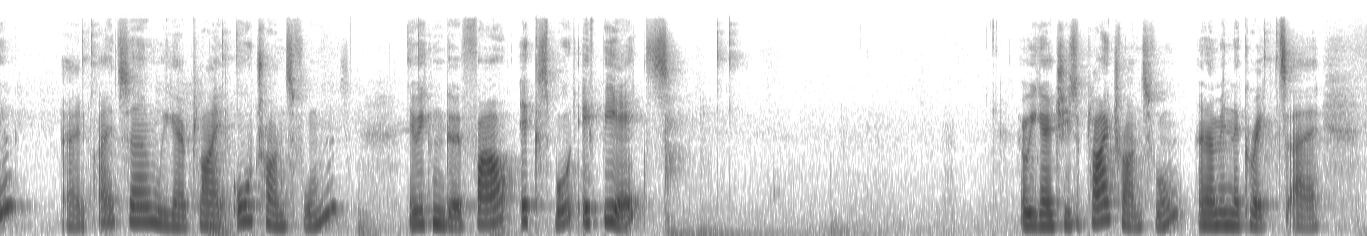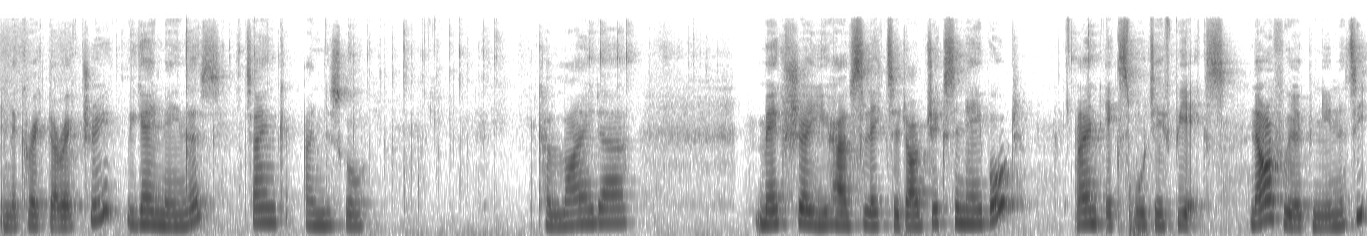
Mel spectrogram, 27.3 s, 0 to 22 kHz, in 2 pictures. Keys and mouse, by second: 0.8 click, 1.5 super+a, 4.1-7.4 drag.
